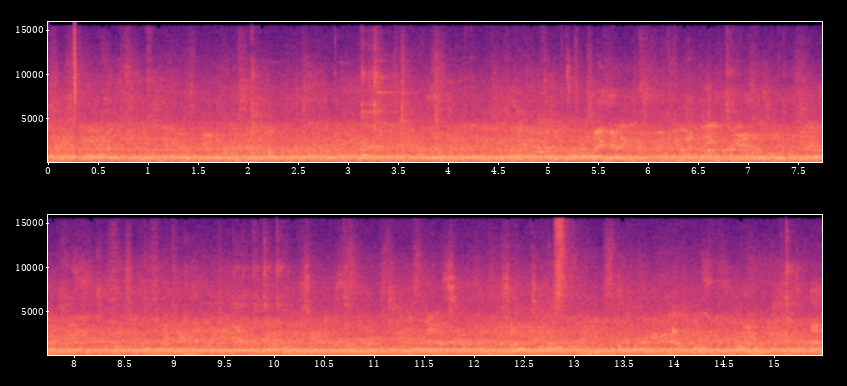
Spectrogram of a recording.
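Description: A large crowd murmurs and chatters in an echoing hall.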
